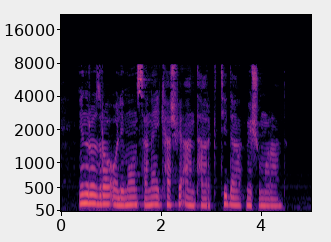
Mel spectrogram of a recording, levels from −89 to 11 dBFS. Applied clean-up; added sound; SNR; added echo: none; none; none; none.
